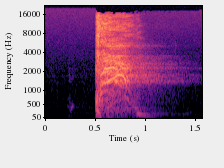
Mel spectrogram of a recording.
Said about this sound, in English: That's the disadvantageous thing about having this thing on my ears. When I cough, it's directly into it.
